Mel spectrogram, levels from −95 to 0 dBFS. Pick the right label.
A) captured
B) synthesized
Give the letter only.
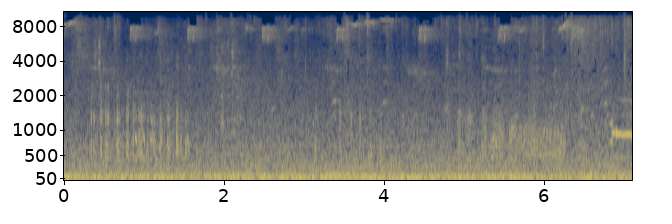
A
